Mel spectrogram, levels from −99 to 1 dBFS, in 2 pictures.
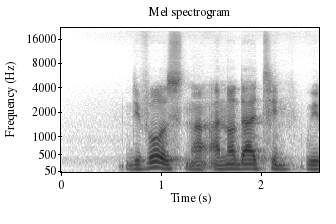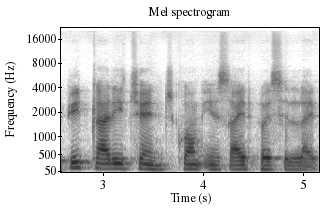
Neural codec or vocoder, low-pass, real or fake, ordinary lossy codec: autoencoder, 48 kHz, 32 numbers a frame, DAC-VAE, trained on Japanese speech; none; fake; none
